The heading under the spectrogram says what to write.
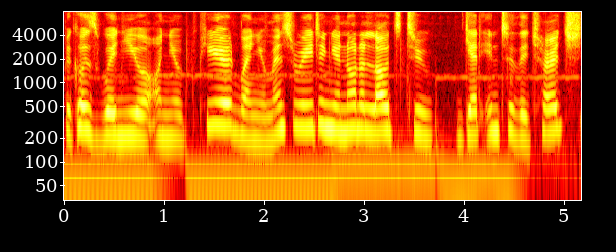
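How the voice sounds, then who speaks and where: Over music in the background, a woman with a fairly high voice talks at a moderate pace with ordinary pitch variation. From Zimbabwe. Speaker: interviewee. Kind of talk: interview.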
